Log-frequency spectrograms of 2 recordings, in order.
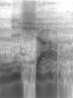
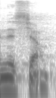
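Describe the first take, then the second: First: The middle consonant sounds like a 'sh'. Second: The middle consonant sounds like a plain 's'. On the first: The speaker calls it right. "il faut dire Nisha" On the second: The speaker calls it wrong. "que je prononce mal d'ailleurs"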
